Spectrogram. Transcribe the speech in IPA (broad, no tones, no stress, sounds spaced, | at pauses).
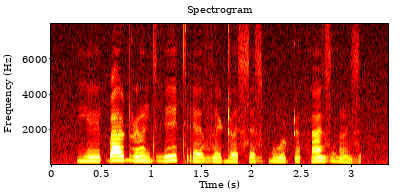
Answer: j ẽ ɓ a ɖ ɭ ə̃ dʱ e t r ɛ v e ɖ ə s ə z ɓ u ʈ ə̃ h ã z ɦ ə̃ z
